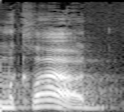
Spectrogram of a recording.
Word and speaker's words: McLeod: you know Bob Bob McLeod yeah I always like to say mcli oh eight eleven twelve year old kid trying to you know know how to say his name I was you know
